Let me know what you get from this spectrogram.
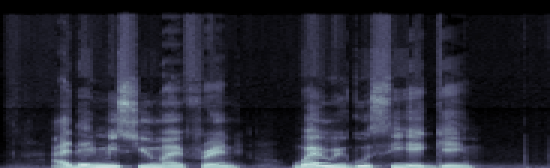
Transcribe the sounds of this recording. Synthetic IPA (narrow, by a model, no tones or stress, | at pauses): ʔa̰ɪdemisjumaɪfɹɛ̃nd | wɛ̃nwiɡosieɡɛ̃n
